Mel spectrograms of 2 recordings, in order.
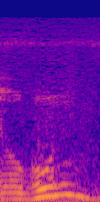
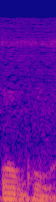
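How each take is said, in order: First: The name ends with an n sound. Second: The name ends without an n sound. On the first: This is how another tradition says the name. "You say Ogun" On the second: This is how the speaker's own tradition says the name. "without the N"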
